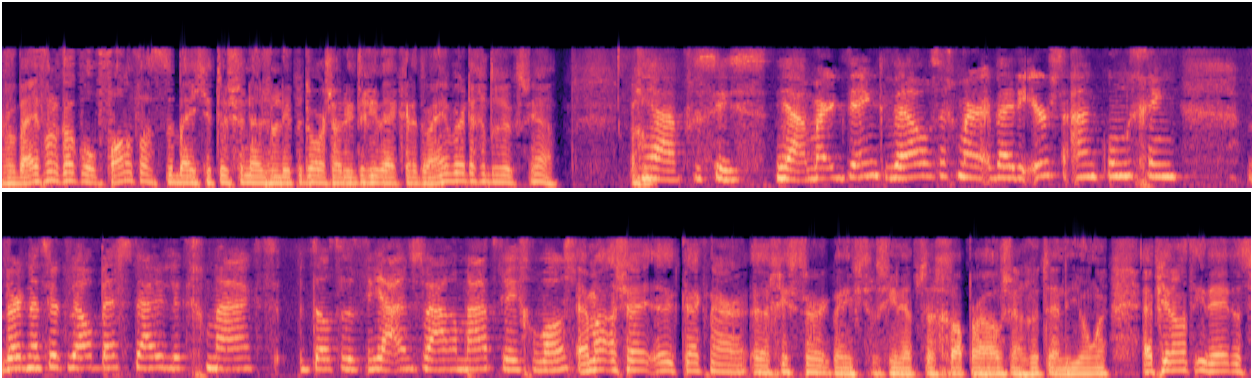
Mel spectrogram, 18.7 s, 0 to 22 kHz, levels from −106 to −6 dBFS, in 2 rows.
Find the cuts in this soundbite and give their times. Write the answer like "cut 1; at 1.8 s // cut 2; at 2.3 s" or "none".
cut 1; at 12.1 s // cut 2; at 13.7 s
